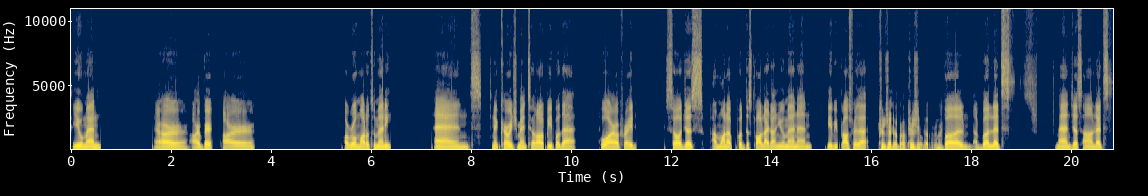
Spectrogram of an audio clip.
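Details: Adult who stutters speaking on a podcast, mentioning getting stuck while speaking; stuttering.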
